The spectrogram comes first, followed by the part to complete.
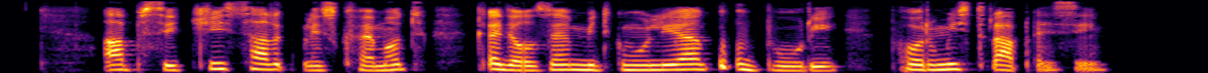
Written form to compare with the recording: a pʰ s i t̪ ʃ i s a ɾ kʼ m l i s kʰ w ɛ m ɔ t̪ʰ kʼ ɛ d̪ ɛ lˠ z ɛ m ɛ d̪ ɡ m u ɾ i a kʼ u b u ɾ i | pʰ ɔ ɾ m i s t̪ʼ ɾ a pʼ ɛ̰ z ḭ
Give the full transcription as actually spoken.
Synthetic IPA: a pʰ s i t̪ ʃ i s a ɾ kʼ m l i s kʰ w ɛ m ɔ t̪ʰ kʼ ɛ d̪ ɛ lˠ z ɛ m i d̪ ɡ m u l i a kʼ u b u ɾ i | pʰ ɔ ɾ m i s t̪ʼ ɾ a pʼ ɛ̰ z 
